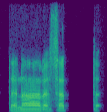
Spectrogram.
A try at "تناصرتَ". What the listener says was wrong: یہاں کا سین اور وہ صاد دونوں مکس ہو رہے ہیں نا، مل جل رہے ہیں.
